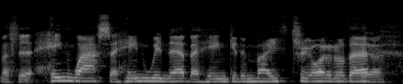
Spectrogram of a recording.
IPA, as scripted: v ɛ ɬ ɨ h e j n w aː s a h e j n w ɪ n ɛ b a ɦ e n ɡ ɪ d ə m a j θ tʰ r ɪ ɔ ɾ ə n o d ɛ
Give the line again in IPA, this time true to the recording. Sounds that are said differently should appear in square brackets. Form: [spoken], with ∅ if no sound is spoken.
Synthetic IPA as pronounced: v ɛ ɬ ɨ h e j n w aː s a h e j n w ɪ n ɛ b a ɦ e n ɡ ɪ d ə m a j θ tʰ r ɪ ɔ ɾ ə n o d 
